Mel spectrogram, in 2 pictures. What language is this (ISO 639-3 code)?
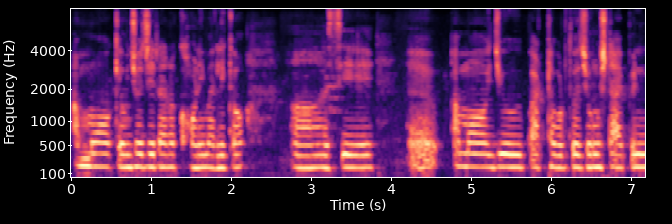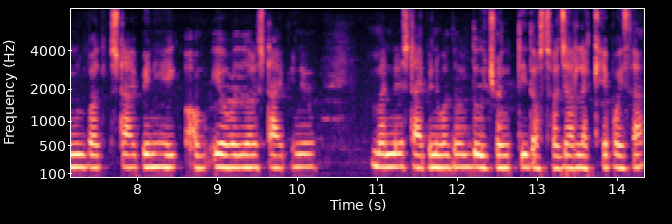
ori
